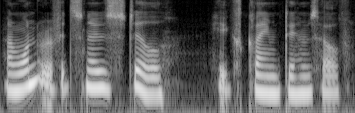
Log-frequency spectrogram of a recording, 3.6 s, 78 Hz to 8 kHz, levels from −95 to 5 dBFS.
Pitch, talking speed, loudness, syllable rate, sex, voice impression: 200 Hz, 170 wpm, -16 LUFS, 4.6 syllables/s, female, feminine, adult-like, slightly weak, slightly dark, calm, slightly unique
